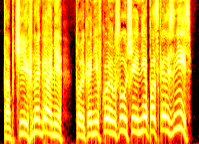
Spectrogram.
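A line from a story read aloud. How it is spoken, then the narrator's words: Shout. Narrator (Russian): крикнул он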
